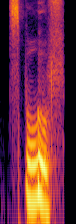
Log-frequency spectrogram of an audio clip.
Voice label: "spoof", Indian

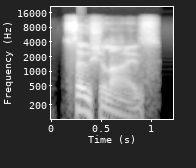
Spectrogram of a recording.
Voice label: "socialize", British

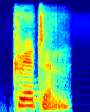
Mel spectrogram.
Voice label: "Cretan", Indian

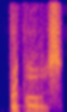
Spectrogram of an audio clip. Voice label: "propose", American

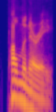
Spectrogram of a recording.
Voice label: "pulmonary", American

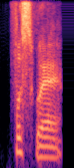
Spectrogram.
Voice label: "forswear", Indian

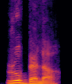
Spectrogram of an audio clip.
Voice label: "rubella", Indian

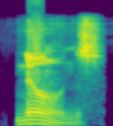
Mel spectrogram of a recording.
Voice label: "nones", American

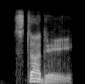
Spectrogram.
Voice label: "study", British

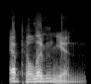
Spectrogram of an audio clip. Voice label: "epilimnion", American

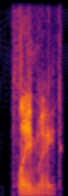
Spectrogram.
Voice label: "playmate", American

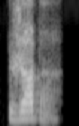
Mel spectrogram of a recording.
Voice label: "robber", Indian

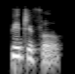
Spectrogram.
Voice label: "pitiful", Indian; Dictionary

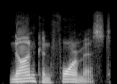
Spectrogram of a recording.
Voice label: "nonconformist", American

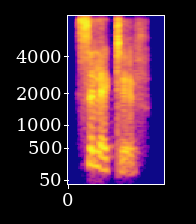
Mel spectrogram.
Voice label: "selective", Indian

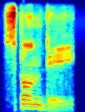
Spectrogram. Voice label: "spondee", British

